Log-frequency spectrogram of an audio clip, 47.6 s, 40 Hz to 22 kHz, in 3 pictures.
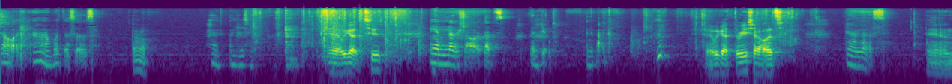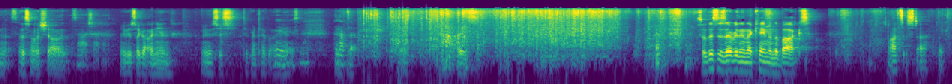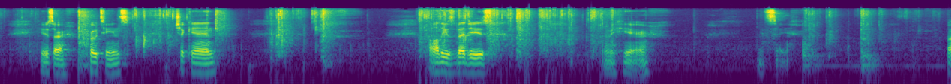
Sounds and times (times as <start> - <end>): Inside, small room: 0.0 - 47.5.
